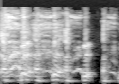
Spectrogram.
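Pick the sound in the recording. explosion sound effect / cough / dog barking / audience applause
cough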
